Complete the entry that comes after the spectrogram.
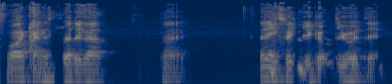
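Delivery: normal talking voice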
